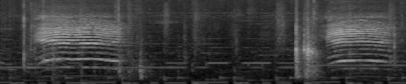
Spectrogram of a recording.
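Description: Two goat-like bleats with a quavering pitch, each just under a second long, one near the start and one about three seconds in, over background music with a steady low beat.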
